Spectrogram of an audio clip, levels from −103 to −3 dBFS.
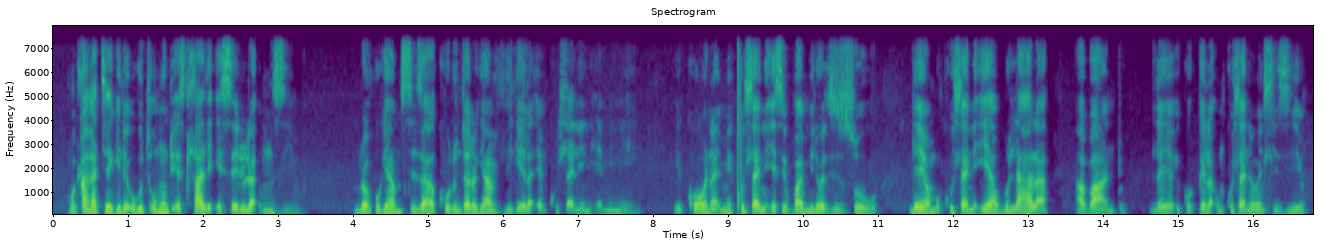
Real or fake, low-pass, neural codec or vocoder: real; 7.2 kHz; none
